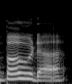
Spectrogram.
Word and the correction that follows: Baba: Baba. – Baba.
